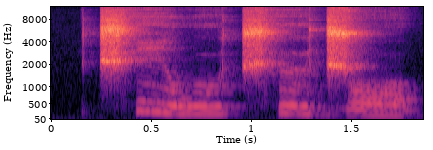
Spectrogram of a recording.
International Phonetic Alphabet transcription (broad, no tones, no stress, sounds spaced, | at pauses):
t͡ʃʰ i w u t͡ʃʰ ɨ d͡ʒ o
